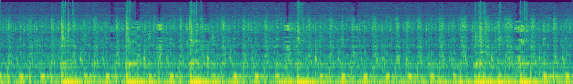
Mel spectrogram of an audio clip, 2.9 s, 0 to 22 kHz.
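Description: A 1925 Petter M vintage stationary engine of 1.5 horsepower, rated at 750 rpm, runs steadily, its close, loud exhaust beats thumping in an even rhythm with no talk over it.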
